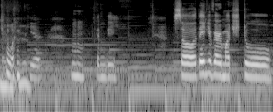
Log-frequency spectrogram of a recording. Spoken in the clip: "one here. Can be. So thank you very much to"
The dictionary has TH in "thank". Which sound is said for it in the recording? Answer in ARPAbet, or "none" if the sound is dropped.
T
